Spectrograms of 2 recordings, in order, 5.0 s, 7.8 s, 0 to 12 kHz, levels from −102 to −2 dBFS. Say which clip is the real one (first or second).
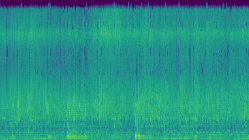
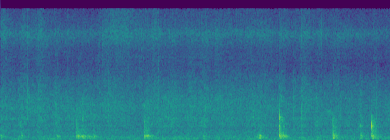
second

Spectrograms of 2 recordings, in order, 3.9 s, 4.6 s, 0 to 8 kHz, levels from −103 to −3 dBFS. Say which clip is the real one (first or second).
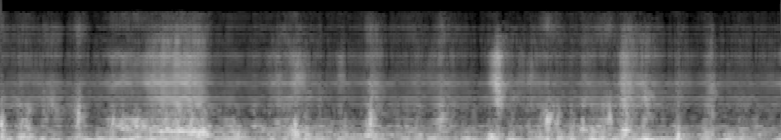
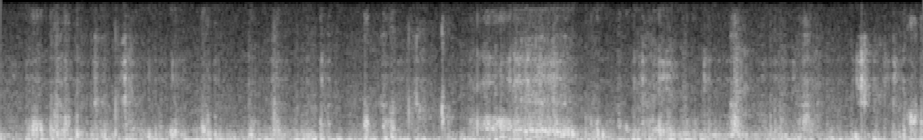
second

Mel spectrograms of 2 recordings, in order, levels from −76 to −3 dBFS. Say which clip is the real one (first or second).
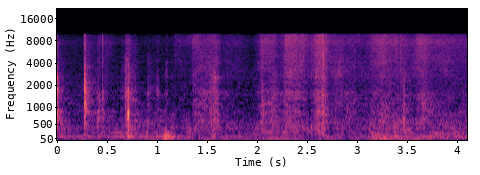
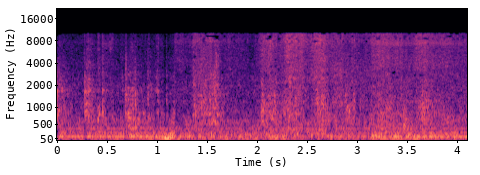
second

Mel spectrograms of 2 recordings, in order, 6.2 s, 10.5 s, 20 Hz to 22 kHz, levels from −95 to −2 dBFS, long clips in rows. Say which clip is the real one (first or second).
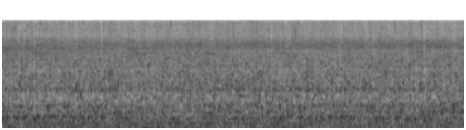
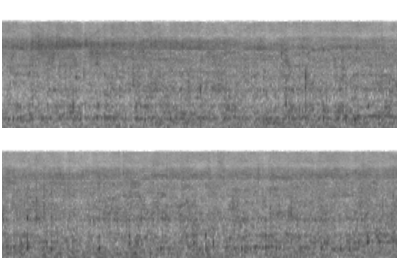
first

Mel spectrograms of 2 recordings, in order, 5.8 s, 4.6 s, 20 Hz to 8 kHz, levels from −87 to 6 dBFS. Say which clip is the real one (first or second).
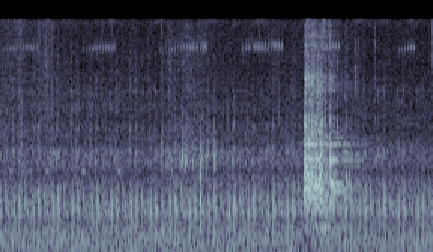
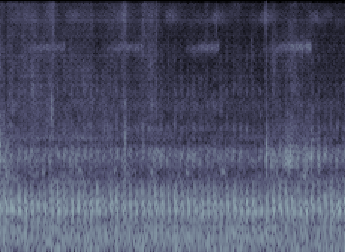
first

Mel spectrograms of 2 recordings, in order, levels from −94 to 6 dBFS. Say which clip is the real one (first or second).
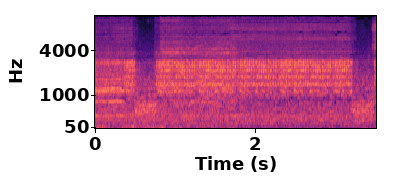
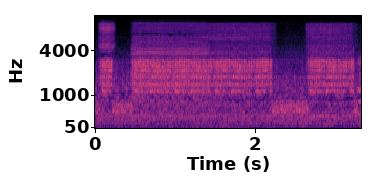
second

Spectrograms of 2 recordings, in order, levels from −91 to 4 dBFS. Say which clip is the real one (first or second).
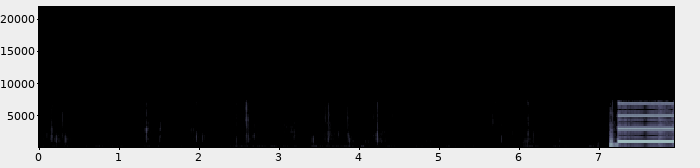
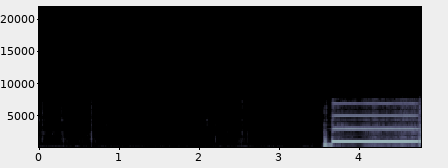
first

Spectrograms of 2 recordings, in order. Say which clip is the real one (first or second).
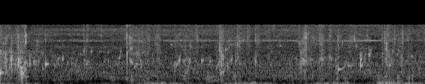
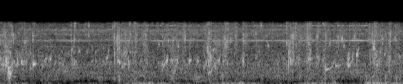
second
